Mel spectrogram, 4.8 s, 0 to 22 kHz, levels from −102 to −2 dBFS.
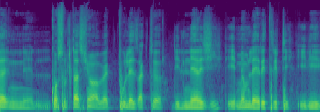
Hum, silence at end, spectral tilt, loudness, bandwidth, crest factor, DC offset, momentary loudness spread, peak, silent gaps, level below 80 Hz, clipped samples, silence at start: none; 0 s; -5.5 dB/octave; -28 LUFS; 18.5 kHz; 18 dB; under 0.1%; 9 LU; -8 dBFS; none; -68 dBFS; under 0.1%; 0 s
